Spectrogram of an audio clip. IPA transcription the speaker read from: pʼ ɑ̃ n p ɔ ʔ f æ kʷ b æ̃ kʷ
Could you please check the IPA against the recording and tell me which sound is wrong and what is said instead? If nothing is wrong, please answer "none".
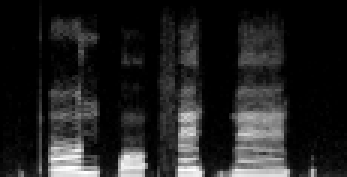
æ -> æ̃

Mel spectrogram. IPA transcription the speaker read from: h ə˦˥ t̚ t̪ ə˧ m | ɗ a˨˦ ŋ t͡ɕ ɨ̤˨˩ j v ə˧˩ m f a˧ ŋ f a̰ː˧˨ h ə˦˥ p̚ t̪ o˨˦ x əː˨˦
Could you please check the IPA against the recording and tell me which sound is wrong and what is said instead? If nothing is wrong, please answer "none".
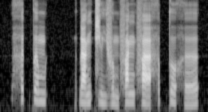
x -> h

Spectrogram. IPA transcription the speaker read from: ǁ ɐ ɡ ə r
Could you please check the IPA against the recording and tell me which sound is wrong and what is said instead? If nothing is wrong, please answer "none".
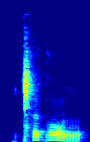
ə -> ɔ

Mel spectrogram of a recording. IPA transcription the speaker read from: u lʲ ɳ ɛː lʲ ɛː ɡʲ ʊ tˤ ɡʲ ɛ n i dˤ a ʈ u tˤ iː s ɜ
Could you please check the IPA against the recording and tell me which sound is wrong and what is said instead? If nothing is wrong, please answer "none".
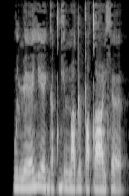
none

